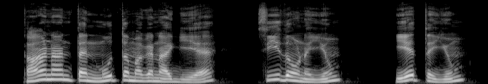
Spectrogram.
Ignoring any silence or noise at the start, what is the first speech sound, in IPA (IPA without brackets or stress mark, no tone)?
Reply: k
